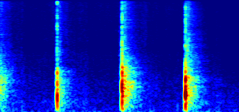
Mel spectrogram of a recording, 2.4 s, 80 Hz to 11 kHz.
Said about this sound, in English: The beat is a pattern of pulses. Our simplest example is our heartbeat, or a steady clap as we count. 1, 2, 3, 4.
